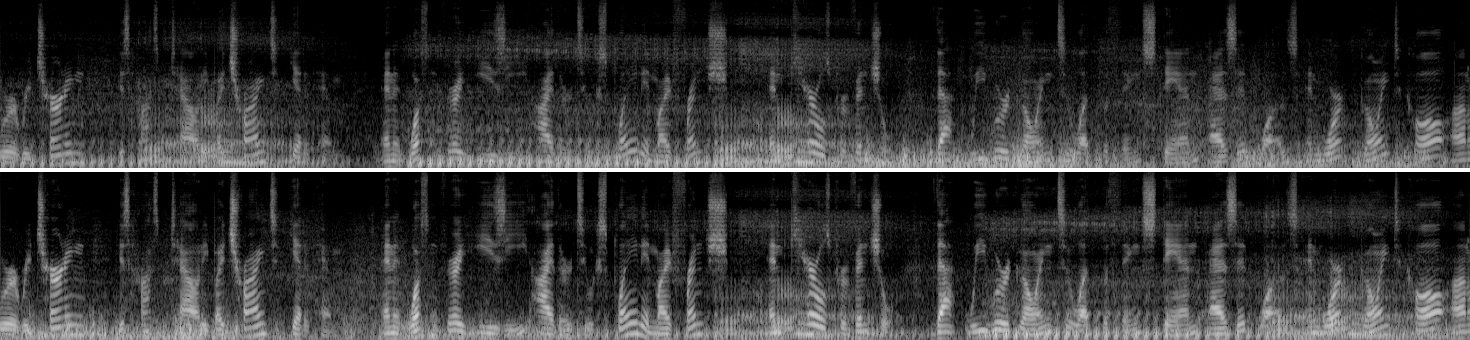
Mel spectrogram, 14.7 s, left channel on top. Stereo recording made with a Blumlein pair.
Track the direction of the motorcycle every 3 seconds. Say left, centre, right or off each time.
left, left, centre, right, right.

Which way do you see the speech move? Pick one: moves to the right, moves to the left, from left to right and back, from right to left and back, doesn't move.
doesn't move.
